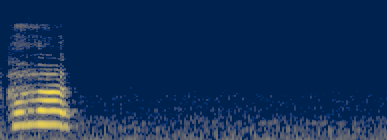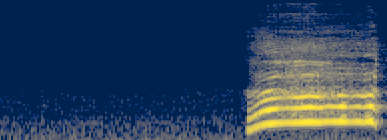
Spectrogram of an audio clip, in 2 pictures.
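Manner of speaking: long, very high sustained scream. Retold or imitated. Going up the loop, she holds a long high scream. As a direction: hold a piercing scream up the loop. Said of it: "I'm like".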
